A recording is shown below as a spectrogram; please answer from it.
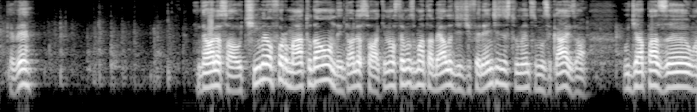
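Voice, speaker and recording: A man's voice: medium pitch, dark tone. A man giving a classroom physics lecture, explaining patiently and checking in with his students after nearly every point. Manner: explanatory, repeats tags like "tá?" and "né?". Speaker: physics teacher.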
